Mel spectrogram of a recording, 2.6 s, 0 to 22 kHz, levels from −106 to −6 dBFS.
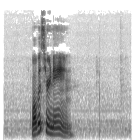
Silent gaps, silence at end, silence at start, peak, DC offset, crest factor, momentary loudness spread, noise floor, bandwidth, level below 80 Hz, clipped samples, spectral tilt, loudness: none; 1.2 s; 0.65 s; -4 dBFS; under 0.1%; 22 dB; 8 LU; -59 dBFS; 16 kHz; -80 dBFS; under 0.1%; -2 dB/octave; -20 LUFS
